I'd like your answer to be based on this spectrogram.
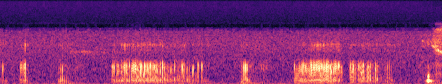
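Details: A one-month-old infant snoring during sound sleep: soft noisy nasal breaths with snorting rattles on each breath.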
